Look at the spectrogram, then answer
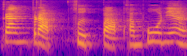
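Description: A middle-aged woman teacher giving parenting advice in a gentle, patient way, full of polite particles. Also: fast. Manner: gentle, acts out example parent dialogue, frequent polite particles. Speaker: child development teacher.

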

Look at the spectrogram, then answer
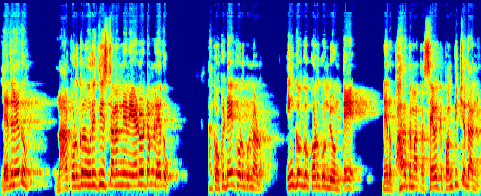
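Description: A man voicing a grieving yet proud mother of a condemned son, speaking with a raised, emphatic pitch. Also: moderate pace, long pauses, close to an everyday voice. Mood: defiant, proud. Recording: echoey hall.

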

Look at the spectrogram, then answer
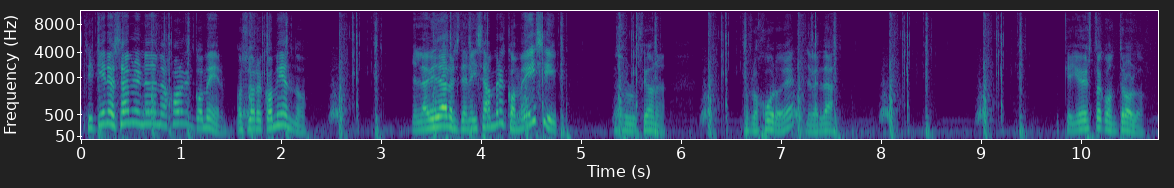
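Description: A young Spanish man talks over his game in a fairly high voice that leaps up and down. He jokes, swears and breaks into yells, sounding a little congested from a cold. Faint noise sits under his home-mic recording. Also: normal speed, pauses often. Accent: Spanish from Spain. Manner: excitable, swearing, joking, bursts into yells. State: slightly congested, sore throat. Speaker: gaming YouTuber. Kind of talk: casual let's-play commentary.

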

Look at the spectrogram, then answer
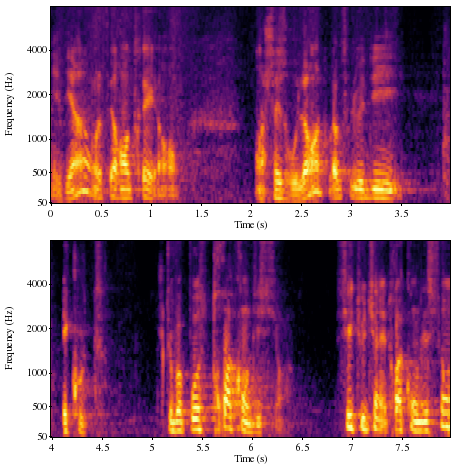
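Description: A man teaching a religious class, telling miracle stories and acting out the quoted voices with sudden loud high bursts. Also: vocal fry. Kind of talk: storytelling Torah class.

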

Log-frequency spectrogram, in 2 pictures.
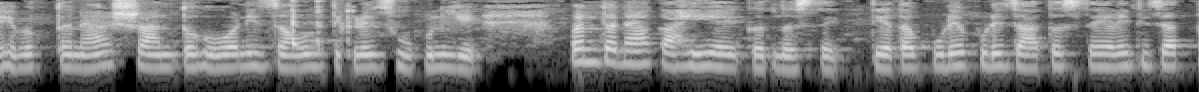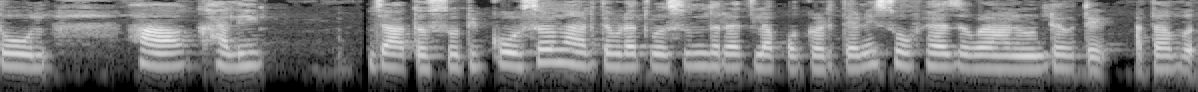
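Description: A woman narrating a recap of a TV serial episode in a steady storytelling manner, reading out the characters' lines as she goes. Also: medium pitch. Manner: steady storytelling, voicing the characters' lines without big changes.

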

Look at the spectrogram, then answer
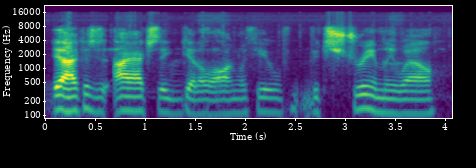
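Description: A man's voice: medium pitch, flat delivery, normal speed. A man recording himself gaming with a friend, laid-back and teasing in casual banter.

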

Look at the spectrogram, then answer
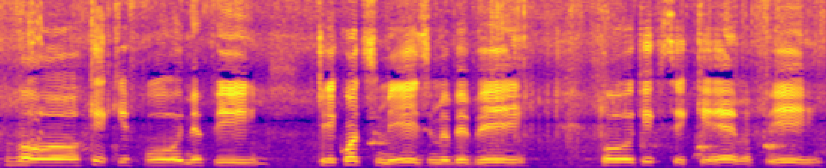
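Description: A woman's voice: little pitch movement, slow pace, slight background noise. A woman with a Brazilian Portuguese accent filming puppies at home outdoors and talking to them in cooing baby talk. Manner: cooing baby talk to puppies, sudden high pitch jumps. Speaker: pet owner filming puppies. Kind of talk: casual home video.

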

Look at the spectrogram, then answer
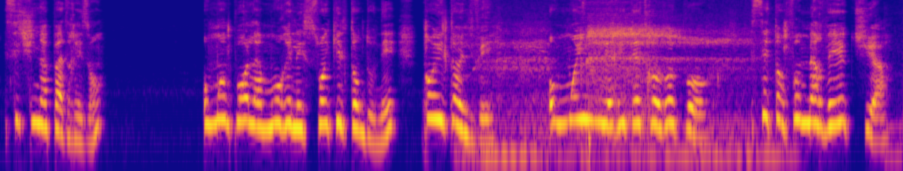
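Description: A woman's voice: high voice, lively intonation, normal speed, noisy background. A middle-aged woman voicing a motherly caregiver who talks soothingly and reassuringly, in a French film dub. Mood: gentle.

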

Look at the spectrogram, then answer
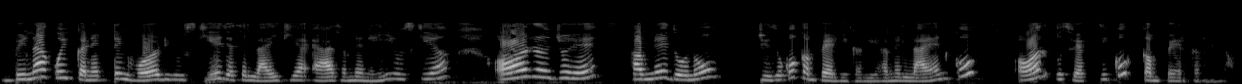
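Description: A woman teaching literary terms in an online lesson, explaining slowly and spelling out examples word by word, speaking. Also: on the high side, very animated. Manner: mixes Hindi explanation with English terms. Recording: dull lo-fi audio.

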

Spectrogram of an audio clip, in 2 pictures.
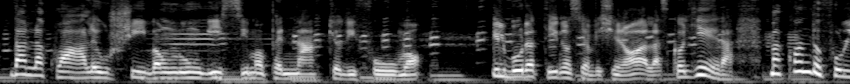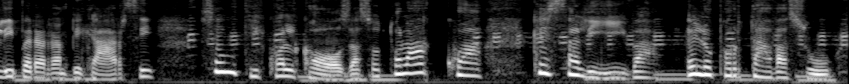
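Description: A man narrating a children's story in an expressive, lively way. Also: fairly high pitch.

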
